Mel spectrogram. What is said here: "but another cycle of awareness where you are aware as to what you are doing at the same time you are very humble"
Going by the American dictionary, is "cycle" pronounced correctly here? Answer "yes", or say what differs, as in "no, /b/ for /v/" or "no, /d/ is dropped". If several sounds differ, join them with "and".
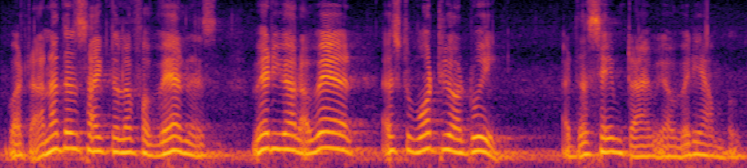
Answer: yes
